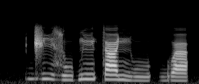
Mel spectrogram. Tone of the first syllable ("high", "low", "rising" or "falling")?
falling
